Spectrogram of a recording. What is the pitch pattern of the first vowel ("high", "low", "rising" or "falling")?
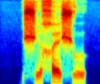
low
